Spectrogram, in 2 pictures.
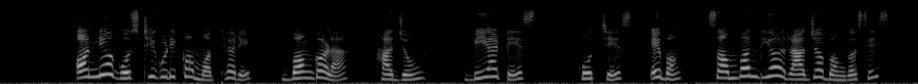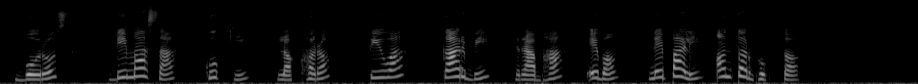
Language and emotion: Odia, neutral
